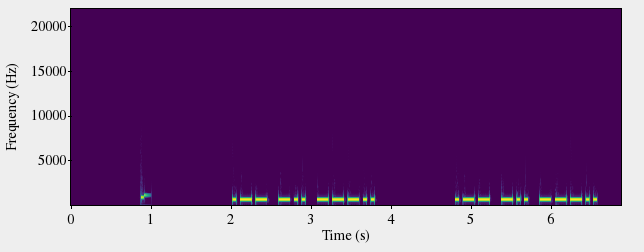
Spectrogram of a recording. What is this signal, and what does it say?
Morse code, heard as a keyed tone, about 25 wpm, 700 Hz. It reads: WD8 WD8
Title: USA Call Sign Prefixes - Repeated 2x - 25wpm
